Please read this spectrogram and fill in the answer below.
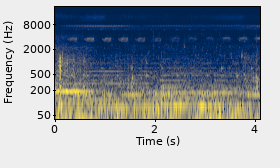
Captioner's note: insects chirping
